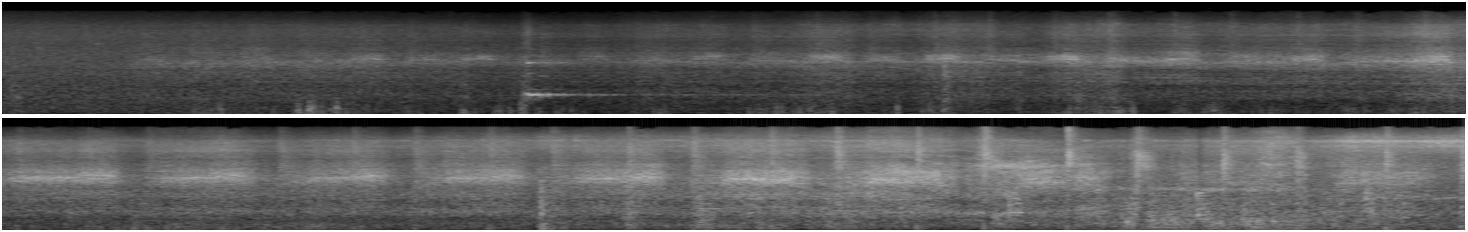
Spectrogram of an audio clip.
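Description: Metal brakes squeal as the train slows.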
